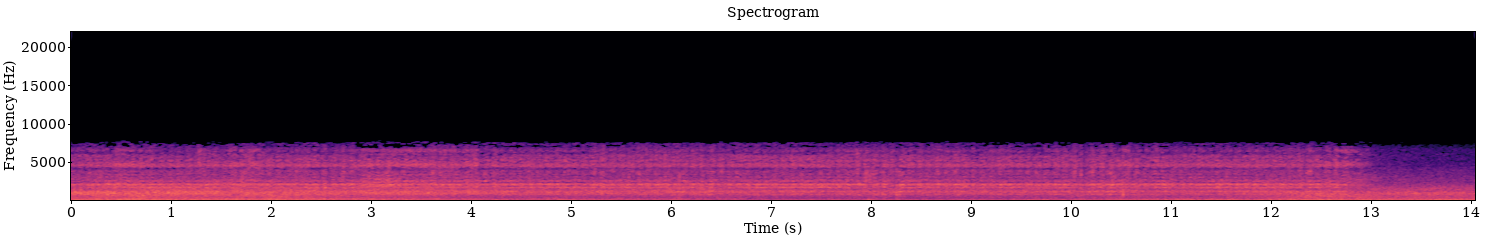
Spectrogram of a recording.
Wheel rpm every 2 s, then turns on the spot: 120, 110, 120, 110, 120, 120, 50.
none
